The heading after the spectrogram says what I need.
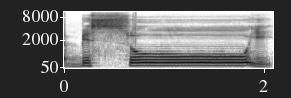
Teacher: مد متصل ہے، 4 الف کی مقدار کے برابر کھینچ کر پڑھیں گے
